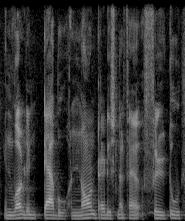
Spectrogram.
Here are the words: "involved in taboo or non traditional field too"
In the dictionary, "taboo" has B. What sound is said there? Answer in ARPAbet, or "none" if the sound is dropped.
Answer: B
